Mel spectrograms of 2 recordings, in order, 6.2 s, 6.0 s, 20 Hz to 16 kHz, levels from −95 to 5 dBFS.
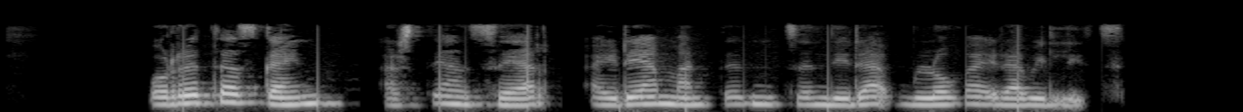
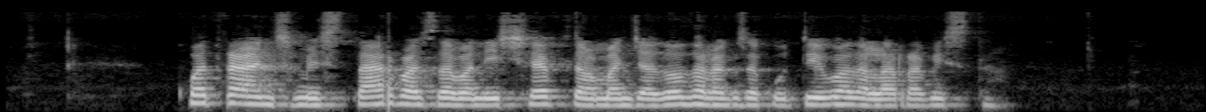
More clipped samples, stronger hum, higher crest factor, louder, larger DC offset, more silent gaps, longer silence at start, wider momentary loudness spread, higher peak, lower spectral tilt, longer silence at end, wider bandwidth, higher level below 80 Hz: neither; neither; about the same, 18 dB vs 20 dB; second, -26 LUFS vs -19 LUFS; neither; first, 1.80-1.90 s, 2.83-2.92 s vs none; second, 0.75 s vs 0.95 s; about the same, 10 LU vs 8 LU; second, -10 dBFS vs -2 dBFS; about the same, -6 dB/octave vs -5.5 dB/octave; second, 0.6 s vs 1.05 s; second, 8 kHz vs 11.5 kHz; about the same, -64 dBFS vs -64 dBFS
